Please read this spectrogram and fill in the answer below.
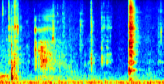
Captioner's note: whispering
